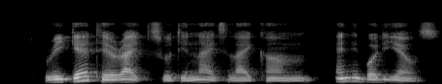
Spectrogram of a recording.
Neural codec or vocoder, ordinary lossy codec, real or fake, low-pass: codec, 24 kHz, 0.5 kbps, DualCodec; none; fake; 7.2 kHz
